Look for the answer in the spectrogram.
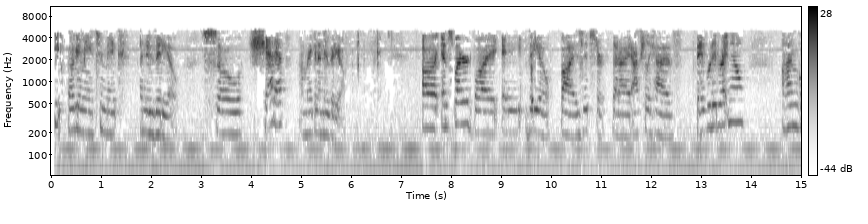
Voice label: Tongue Twisters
